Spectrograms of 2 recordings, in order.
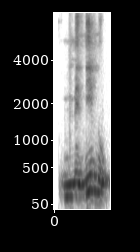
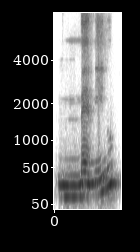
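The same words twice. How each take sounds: First: The first vowel has a closed quality. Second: The first vowel has an open quality. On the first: "timbre fechado" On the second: "timbre aberto"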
